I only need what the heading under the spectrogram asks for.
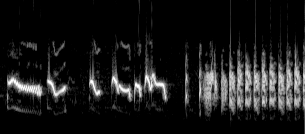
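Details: First-place contest Horsfield's bush lark: sustained high whistles with wavering slurs, then a fast rattling series of rapid buzzy notes accelerating toward the end.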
